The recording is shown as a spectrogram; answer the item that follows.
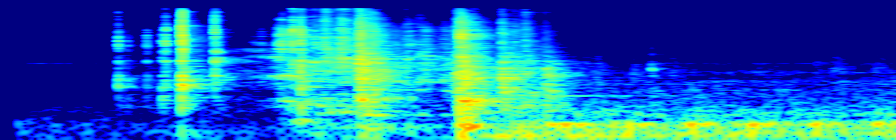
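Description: A coin dropped into a Seeburg KT Special coin piano, clicking and rattling through the coin mechanism, then a clunk a little over two seconds in as the piano's electric motor and pump start running with a steady low hum.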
